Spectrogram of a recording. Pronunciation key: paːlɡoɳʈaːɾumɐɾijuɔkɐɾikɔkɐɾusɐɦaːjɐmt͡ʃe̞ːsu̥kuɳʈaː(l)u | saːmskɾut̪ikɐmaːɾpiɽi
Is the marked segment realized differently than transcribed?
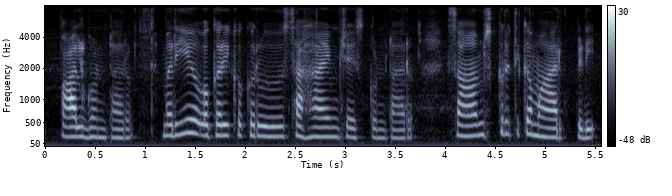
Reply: yes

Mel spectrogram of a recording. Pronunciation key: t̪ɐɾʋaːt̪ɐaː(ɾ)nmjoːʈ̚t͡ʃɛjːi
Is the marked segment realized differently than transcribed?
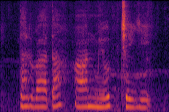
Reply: yes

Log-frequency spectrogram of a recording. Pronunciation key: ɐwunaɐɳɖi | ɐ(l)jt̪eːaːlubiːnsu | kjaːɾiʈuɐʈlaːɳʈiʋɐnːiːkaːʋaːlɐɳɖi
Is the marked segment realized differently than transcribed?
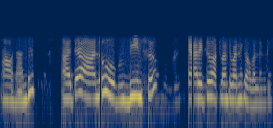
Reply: yes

